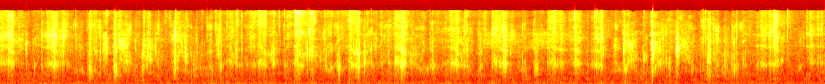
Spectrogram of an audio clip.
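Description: A Pembroke Welsh Corgi chews noisily, with sharp crunches and wet clicks coming in quick, uneven bursts.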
